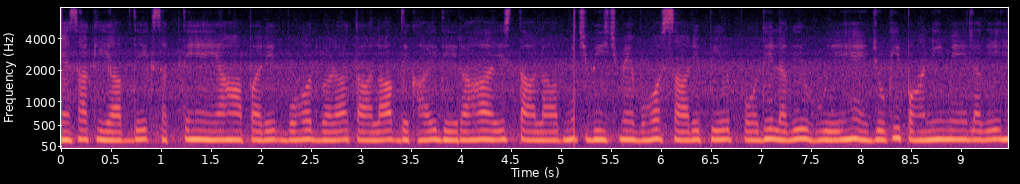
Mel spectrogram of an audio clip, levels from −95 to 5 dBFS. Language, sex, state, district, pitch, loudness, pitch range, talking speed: Hindi, female, Maharashtra, Solapur, 185 Hz, -23 LUFS, 180-195 Hz, 215 wpm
